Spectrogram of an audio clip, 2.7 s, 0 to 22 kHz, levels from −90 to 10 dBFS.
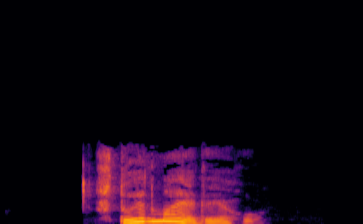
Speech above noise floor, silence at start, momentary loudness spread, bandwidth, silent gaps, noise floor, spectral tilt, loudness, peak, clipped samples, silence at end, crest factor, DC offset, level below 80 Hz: over 78 dB; 0.75 s; 20 LU; 7.8 kHz; none; under -90 dBFS; -5.5 dB/octave; -14 LUFS; -2 dBFS; under 0.1%; 0.8 s; 14 dB; under 0.1%; -60 dBFS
